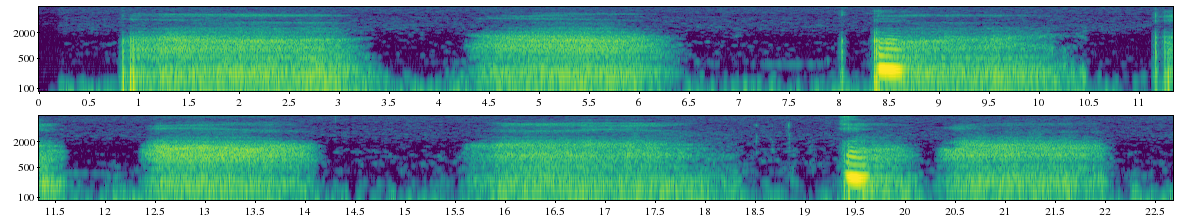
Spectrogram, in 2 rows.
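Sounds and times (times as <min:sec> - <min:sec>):
sleeping breathing: 0:00.9 - 0:03.3, 0:04.3 - 0:06.4, 0:08.4 - 0:10.4, 0:12.4 - 0:14.2, 0:15.6 - 0:18.3, 0:19.4 - 0:22.2.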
